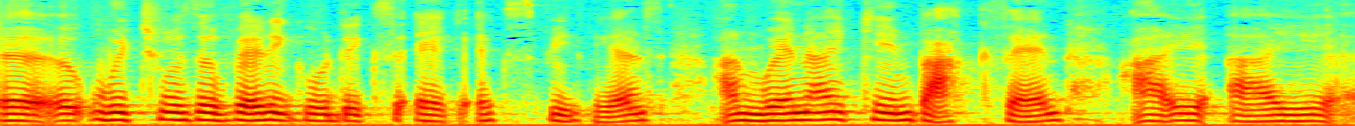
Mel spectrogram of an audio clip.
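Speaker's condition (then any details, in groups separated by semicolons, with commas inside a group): Cerebral palsy; affects walking and balance, childhood physiotherapy; cannot pronounce condition name correctly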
